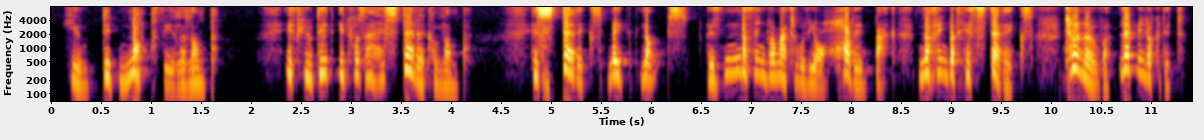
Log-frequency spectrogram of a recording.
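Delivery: put-on high, loud, bossy girl; contemptuous little mistress; stern scolding. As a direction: scold him flat out. Mary scolding the boy.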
